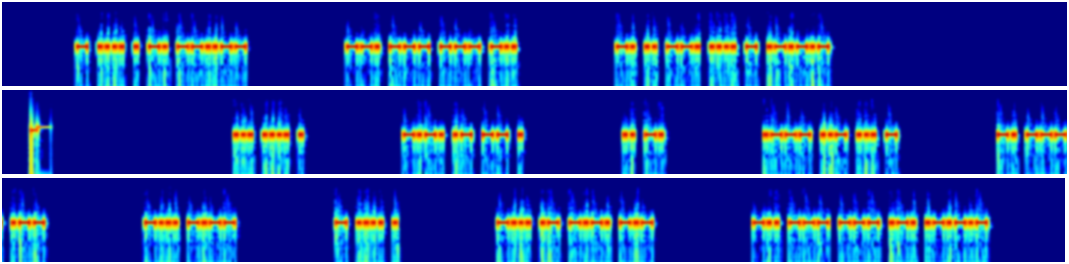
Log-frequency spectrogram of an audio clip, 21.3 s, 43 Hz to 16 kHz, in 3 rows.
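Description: Very fast Morse code at 50 wpm keying sentences made from the top 300 words with 4x word spacing, a single steady mid-pitched tone keyed in rapid bursts grouped into words with long pauses between them, plus one sharp click partway through. No one speaks.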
